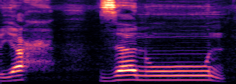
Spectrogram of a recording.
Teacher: حا کو حلق کے اوپر والے درمیان والے حصے سے ادا ہوگا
